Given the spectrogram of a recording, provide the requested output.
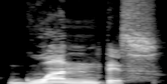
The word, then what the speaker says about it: guantes: And the word we have here is guantes. Guantes. Okay. We have the g, the u, and the a. And this is a gua sound. We pronounce the U and we pronounce the A.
